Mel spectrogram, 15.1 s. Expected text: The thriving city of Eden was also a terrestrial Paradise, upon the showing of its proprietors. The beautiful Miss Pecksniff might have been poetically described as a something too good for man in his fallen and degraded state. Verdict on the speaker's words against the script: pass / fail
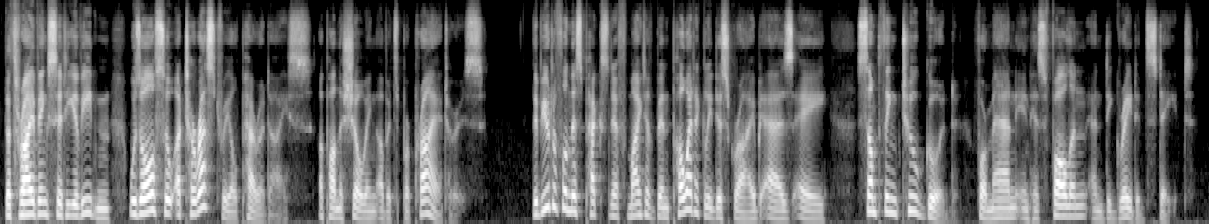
pass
